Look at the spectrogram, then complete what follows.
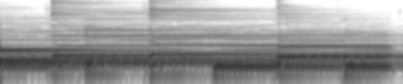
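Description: Background music on acoustic guitar: a steady pattern of plucked notes and strummed chords, changing about every half second.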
